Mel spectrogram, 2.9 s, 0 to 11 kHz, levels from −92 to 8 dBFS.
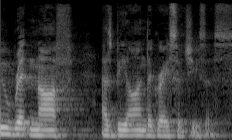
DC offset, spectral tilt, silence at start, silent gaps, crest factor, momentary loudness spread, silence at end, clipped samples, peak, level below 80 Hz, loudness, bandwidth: under 0.1%; -7 dB/octave; 0 s; none; 16 dB; 17 LU; 0 s; under 0.1%; -14 dBFS; -64 dBFS; -30 LUFS; 10.5 kHz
